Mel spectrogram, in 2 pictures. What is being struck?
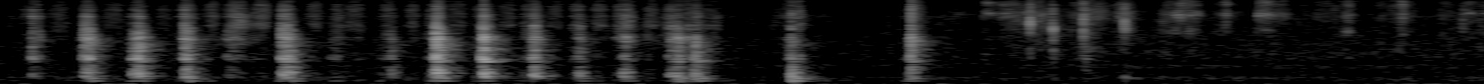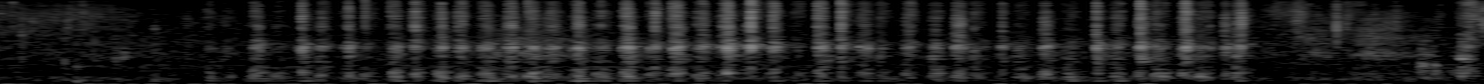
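Black-coated paper scratch art card and wooden stylus.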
